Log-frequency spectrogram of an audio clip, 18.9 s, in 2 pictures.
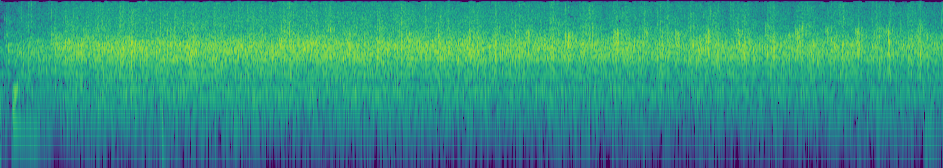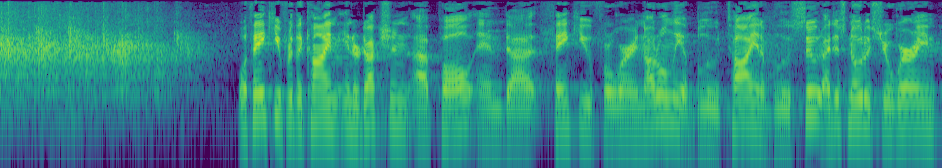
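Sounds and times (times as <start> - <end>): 
audience applause welcoming Ontario PC leader Patrick Brown: 0.0 - 11.6
speech: 0.1 - 0.7, 11.8 - 18.8.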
